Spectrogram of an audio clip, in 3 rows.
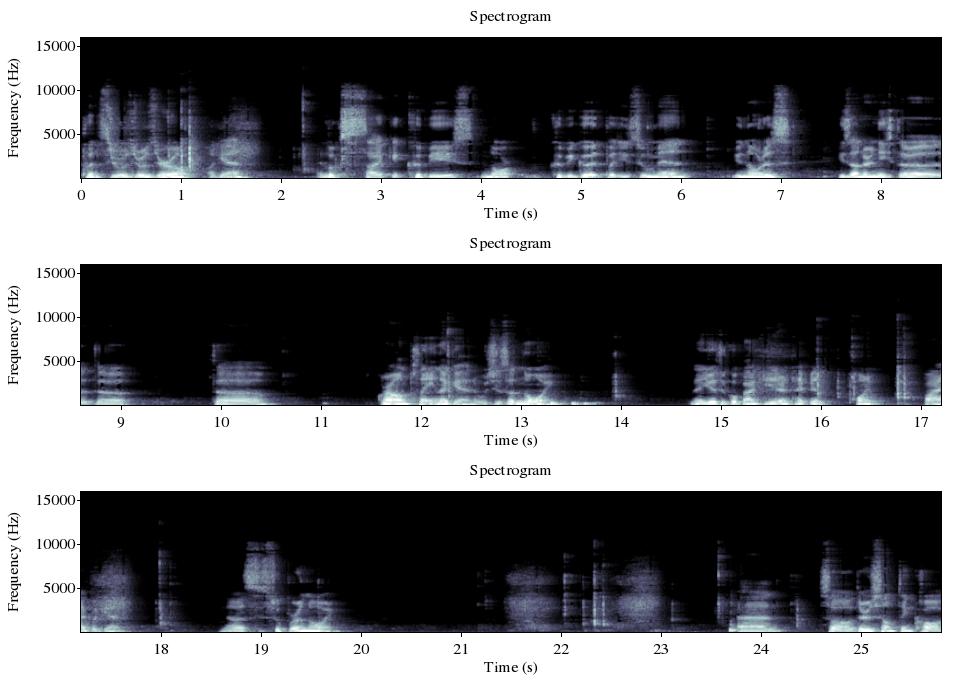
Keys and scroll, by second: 0.7 0, 0.8 Return, 15.8 ., 16.2 5, 16.6 Return, 21.9 0, 22.2 Return.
